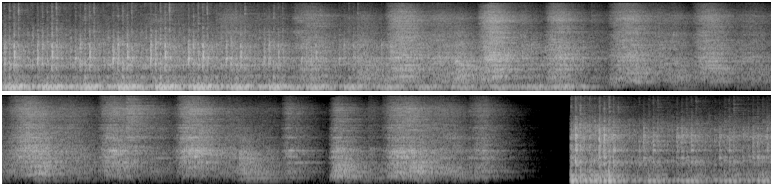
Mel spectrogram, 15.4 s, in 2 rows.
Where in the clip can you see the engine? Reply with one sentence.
The engine can be heard from 0.0 to 5.8 s and from 13.3 to 15.3 s.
